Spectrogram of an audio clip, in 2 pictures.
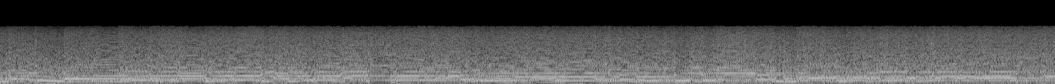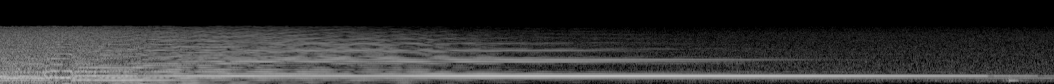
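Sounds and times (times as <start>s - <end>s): guitar chord ringing out: 0.0s - 21.0s.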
